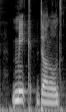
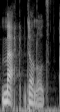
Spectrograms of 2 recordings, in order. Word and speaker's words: McDonald's: It's McDonald's, not MacDonald's.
